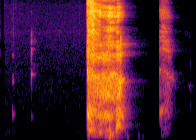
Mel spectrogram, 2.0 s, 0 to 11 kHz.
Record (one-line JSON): {"cough_length": "2.0 s", "cough_amplitude": 32765, "cough_signal_mean_std_ratio": 0.35, "survey_phase": "beta (2021-08-13 to 2022-03-07)", "age": "45-64", "gender": "Female", "wearing_mask": "No", "symptom_cough_any": true, "symptom_runny_or_blocked_nose": true, "symptom_shortness_of_breath": true, "symptom_sore_throat": true, "symptom_fatigue": true, "symptom_onset": "3 days", "smoker_status": "Never smoked", "respiratory_condition_asthma": false, "respiratory_condition_other": false, "recruitment_source": "Test and Trace", "submission_delay": "2 days", "covid_test_result": "Positive", "covid_test_method": "RT-qPCR", "covid_ct_value": 20.5, "covid_ct_gene": "ORF1ab gene", "covid_ct_mean": 20.9, "covid_viral_load": "140000 copies/ml", "covid_viral_load_category": "Low viral load (10K-1M copies/ml)"}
